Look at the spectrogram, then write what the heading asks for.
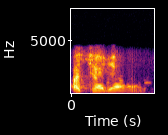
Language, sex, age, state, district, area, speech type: Sindhi, male, 45-60, Maharashtra, Thane, urban, conversation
